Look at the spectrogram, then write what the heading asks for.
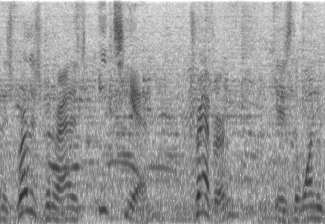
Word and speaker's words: Etienne: Travis Etienne, which is been pronounced when of brother's been around as Etienne.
